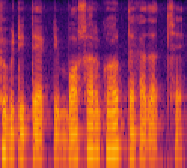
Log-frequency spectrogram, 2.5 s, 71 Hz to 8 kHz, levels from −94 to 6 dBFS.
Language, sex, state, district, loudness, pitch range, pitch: Bengali, male, Tripura, West Tripura, -19 LUFS, 90-115 Hz, 95 Hz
